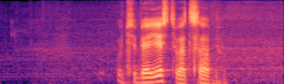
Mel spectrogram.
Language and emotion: Russian, neutral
